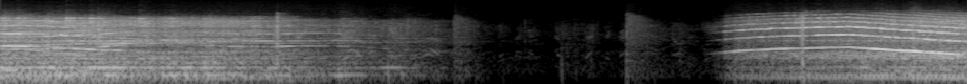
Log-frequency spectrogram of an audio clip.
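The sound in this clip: A fire engine siren wails on its way to a fire. Its loud, harmonic tone slowly fades away into near silence, then surges back and climbs steadily in pitch and loudness.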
